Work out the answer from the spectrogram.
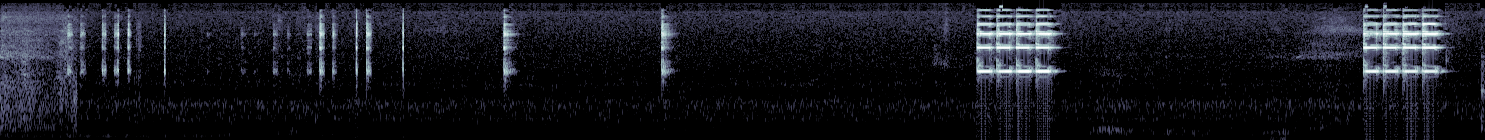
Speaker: this is the first alarm and it beeps every two seconds it'll do this for the first two hours after that will be every five seconds until six hours has gone past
